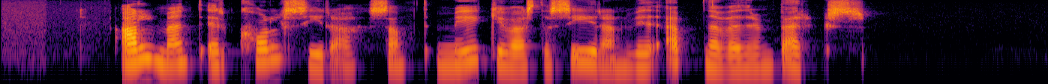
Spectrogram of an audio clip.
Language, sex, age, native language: Icelandic, female, 20-29, Icelandic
